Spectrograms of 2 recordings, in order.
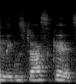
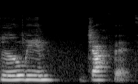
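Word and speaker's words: Lynn Japhet: that a lot of people pronounce my name funny cuz I hear that people say ling jet or no it's Lin jaffet Lin l y n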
